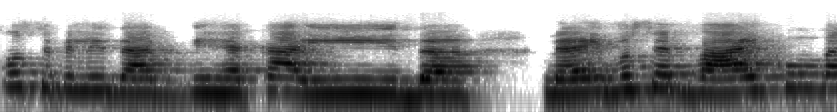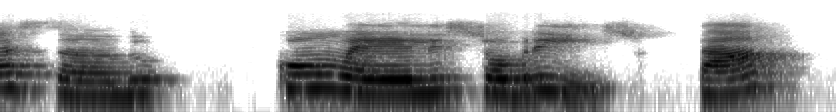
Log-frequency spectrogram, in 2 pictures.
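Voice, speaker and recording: A woman speaks in a normal speaking voice, fairly high in pitch, with ordinary pitch variation. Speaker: psychologist teaching a class. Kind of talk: online lecture.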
